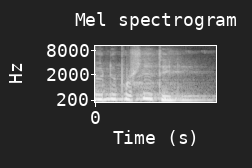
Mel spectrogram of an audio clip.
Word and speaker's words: university: Karena cara bacanya university. Bukan university, bukan university, bukan university. Jadi kalau kita tulis secara kasar di kertas, cara bacanya itu diawali dengan Y.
